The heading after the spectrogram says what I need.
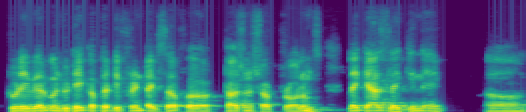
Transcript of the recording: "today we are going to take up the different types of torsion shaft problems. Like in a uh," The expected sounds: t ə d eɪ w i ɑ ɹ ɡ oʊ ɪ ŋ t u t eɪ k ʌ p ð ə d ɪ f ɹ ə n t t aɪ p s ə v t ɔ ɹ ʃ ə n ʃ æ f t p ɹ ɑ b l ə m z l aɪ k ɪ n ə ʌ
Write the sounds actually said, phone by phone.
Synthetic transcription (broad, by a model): t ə d eɪ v i ɑ ɹ ɡ oʊ ɪ ŋ t u t eɪ k ʌ p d ə d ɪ f ɹ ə n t t aɪ p s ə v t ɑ ɹ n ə l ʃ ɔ t p ɹ ɑ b l ə m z l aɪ k ɪ n ə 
